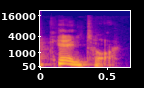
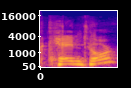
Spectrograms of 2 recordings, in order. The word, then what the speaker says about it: centaur: or if you wish, if we're pronouncing it ostensibly correctly, a kentor. So a kenour if you prefer.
